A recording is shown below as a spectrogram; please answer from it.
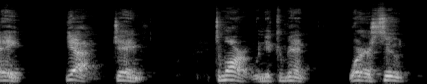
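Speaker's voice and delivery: rough, gravelly, gravel-throated voice. Retelling the company owner's words to him, in Al Sanders' gravelly voice. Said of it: "he had this gravelly kind of voice".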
